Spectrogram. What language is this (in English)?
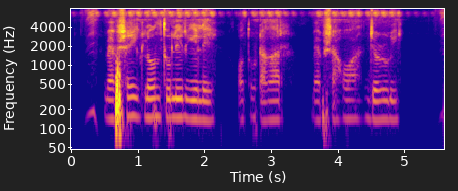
Bangla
